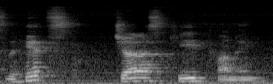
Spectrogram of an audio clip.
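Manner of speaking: ordinary talk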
